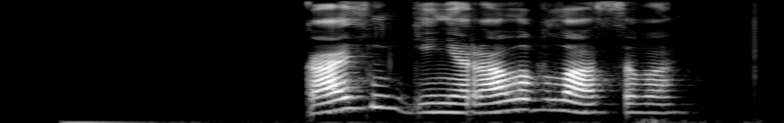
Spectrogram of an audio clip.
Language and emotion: Russian, neutral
